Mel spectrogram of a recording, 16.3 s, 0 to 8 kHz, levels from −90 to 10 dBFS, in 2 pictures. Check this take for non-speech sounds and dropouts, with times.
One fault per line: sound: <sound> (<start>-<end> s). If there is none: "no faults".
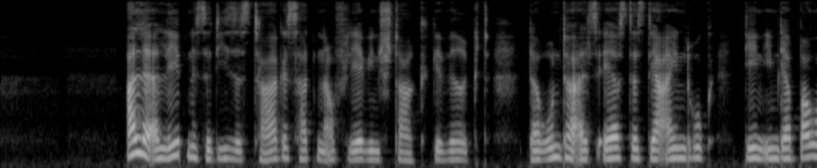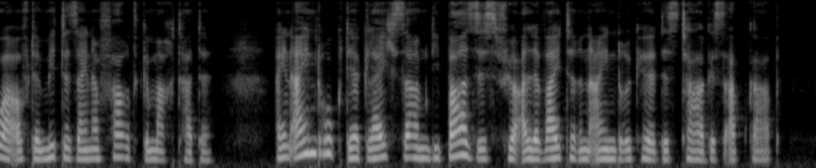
no faults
